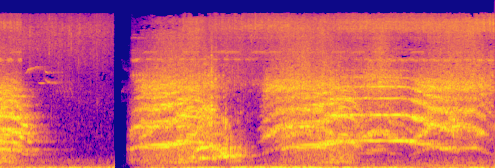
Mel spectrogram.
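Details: Elephant trumpeting in loud, harmonic blasts that rise and fall, with a brief silent cut near two seconds, then a long wavering trumpet that holds steady before bending downward.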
